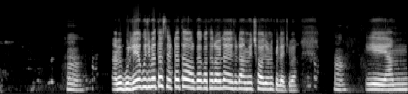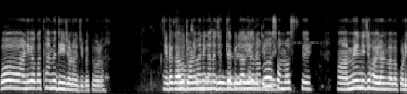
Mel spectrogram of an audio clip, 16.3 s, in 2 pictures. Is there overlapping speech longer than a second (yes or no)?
yes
